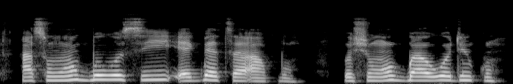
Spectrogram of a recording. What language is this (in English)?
Yoruba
